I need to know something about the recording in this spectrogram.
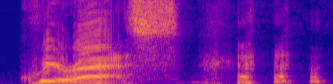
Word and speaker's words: cuirass: And then according to Google, it said queer ass.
